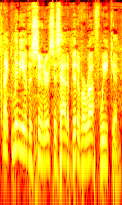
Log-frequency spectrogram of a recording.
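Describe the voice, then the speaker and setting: Male softball play-by-play announcer, outdoor noise. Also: a little high, lively intonation, fast. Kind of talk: live softball play-by-play commentary. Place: outdoor softball stadium broadcast position. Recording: clear outdoor ballpark ambient noise.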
